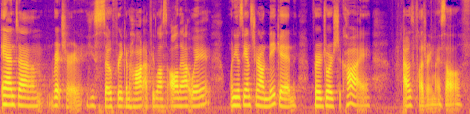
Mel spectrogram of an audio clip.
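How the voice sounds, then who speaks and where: At a moderate pace, a woman reads out with fairly even intonation. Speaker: guest. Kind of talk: interview answer. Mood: playful, flirty. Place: studio.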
